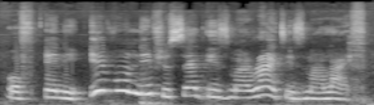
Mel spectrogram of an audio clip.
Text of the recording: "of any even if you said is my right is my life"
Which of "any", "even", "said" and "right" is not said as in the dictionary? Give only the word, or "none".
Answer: none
